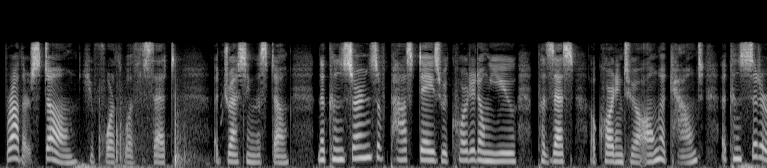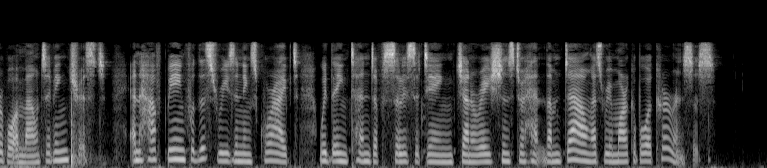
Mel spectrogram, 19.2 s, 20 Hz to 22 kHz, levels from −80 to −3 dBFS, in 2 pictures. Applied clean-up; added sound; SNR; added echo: none; Fireworks; 16 dB; none.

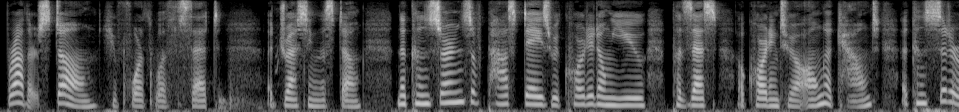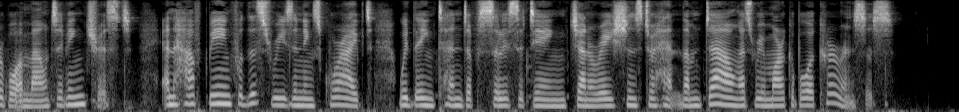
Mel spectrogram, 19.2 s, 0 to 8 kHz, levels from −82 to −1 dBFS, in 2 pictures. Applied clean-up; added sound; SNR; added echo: neural mask model Resemble Enhance denoiser.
